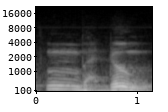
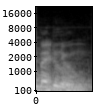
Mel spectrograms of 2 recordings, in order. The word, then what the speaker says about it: Bandung: Tapi dalam bahasa yang baku tidak dikasih M itu B saja, Bogor, Bandung walaupun melafalkannya dengan M Bandung, M Bogor gitu kan.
